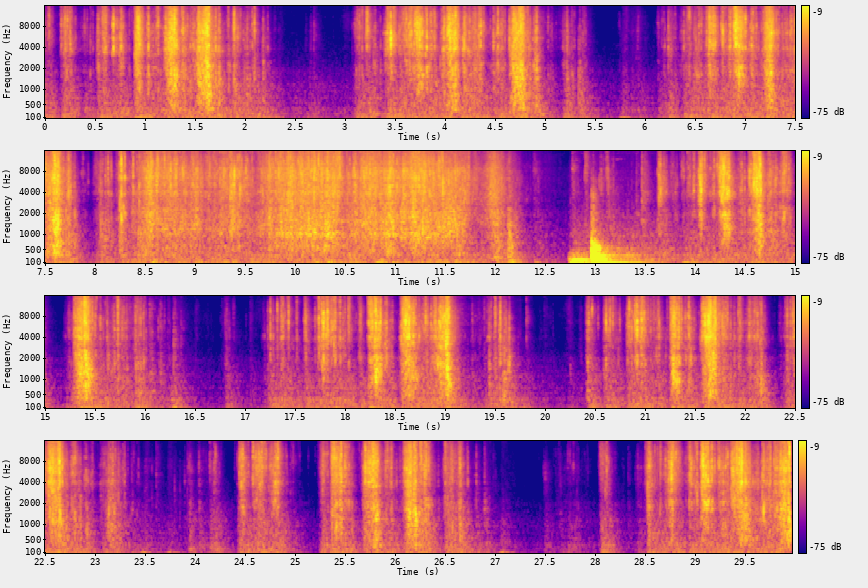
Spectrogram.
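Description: Foil trading-card pack wrappers being torn open and crinkled by hand, in repeated short bursts of rustling, with cards slid and flicked against each other in between. A single dull thump a little before halfway through is the loudest sound.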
